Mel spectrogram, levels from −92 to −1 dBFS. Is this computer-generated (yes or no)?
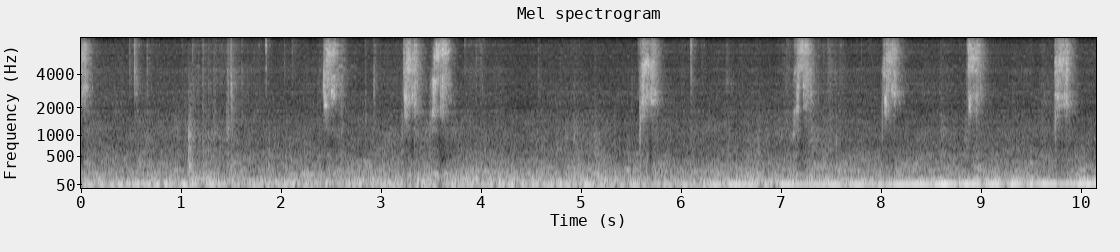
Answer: yes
